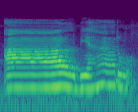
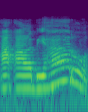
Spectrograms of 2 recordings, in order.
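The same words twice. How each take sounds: First: The opening vowel is drawn out long. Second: The opening vowel is said short. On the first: The speaker calls it right. "tapi dibacanya al biharu" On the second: The speaker calls it wrong. "tidak dibaca al biharu"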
